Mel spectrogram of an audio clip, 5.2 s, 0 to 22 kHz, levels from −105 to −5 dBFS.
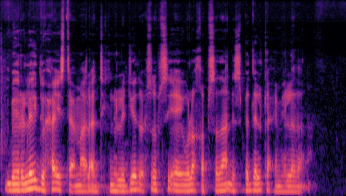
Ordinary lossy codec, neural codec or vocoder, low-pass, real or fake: none; none; none; real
